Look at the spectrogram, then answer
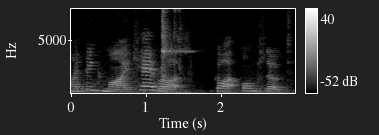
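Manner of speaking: soft, odd-sounding voice. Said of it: "I don't know why I said it like that".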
